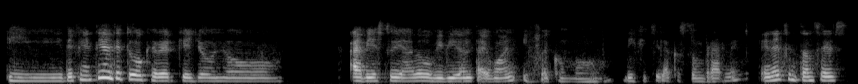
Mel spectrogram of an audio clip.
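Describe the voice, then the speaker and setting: Low-voiced young woman, casual and halting. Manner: relaxed, repeats words while searching for them. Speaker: guest sharing learning experience. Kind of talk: casual conversational advice. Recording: dull lo-fi sound.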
